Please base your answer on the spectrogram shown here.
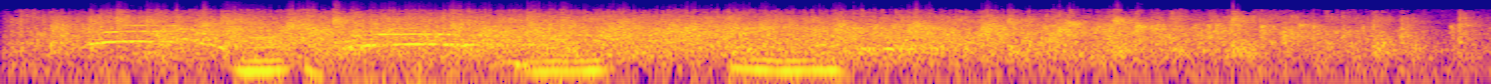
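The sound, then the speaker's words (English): An audience at an evening speaking event gives a round of applause, a loud, dense burst of clapping mixed with some cheering that eases off slightly toward the end. “And she should get the round of applause.”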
